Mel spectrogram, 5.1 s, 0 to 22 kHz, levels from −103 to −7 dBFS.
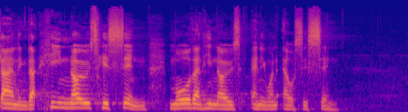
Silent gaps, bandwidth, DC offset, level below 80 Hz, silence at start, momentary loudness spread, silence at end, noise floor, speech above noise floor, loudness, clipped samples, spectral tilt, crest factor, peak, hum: none; 17.5 kHz; under 0.1%; -84 dBFS; 0 s; 10 LU; 0.9 s; -76 dBFS; 37 dB; -38 LUFS; under 0.1%; -3.5 dB/octave; 22 dB; -18 dBFS; none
